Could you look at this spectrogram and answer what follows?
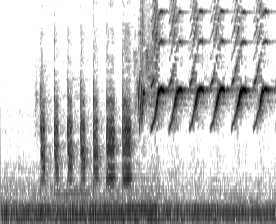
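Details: Black-winged myna (jalak putih) in full 'gacor' song with mimicked 'isian' phrases: about seven rapid buzzy notes, then a run of bright rising whistles repeated about four times a second, over a low steady hum.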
